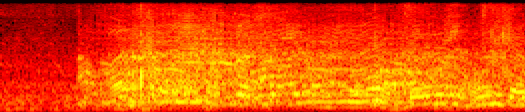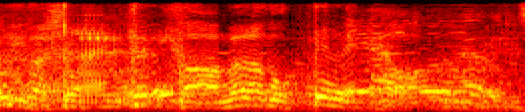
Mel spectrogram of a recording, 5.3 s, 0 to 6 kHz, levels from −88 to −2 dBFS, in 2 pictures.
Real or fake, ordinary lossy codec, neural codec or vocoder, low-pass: fake; none; codec, 24 kHz, 0.9 kbps, WavTokenizer, medium music audio release; 5.4 kHz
